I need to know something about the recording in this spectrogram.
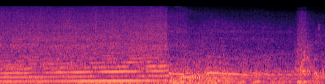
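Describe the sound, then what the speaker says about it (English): A car engine in the Assetto Corsa racing game revs high and steady in a loud, sustained harmonic whine, then drops pitch sharply as the driver shifts and brakes hard, with a brief tire squeal near the end. "So, we'll let this thing rev as high as we can."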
